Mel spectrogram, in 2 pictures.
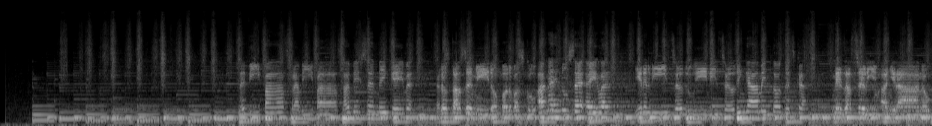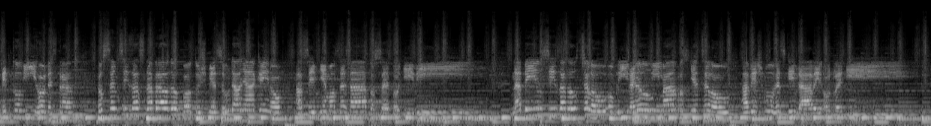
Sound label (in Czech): hymna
